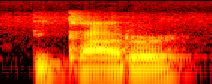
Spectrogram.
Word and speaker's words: Decatur: She's from Decatur, and did I say it right?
